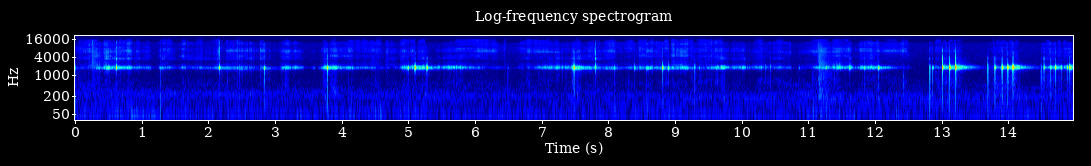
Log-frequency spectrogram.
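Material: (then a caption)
Wood. A small hollow carved wooden frog guiro, held in front of the microphone, has its ridged back slowly scraped with a wooden stick. Short, irregular ratcheting rasps carry a hollow, croak-like resonance around 1.9 kHz with a faint bright edge, separated by pauses. Near the end the scrapes come quicker and louder.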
